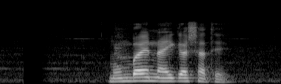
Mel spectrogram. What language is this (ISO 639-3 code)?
ben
